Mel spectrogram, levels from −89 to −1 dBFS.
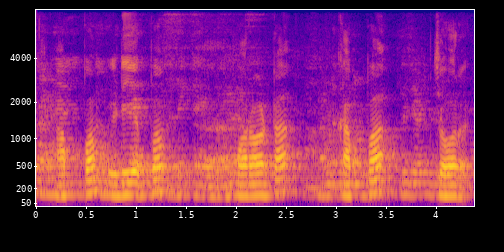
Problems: background sounds at intervals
